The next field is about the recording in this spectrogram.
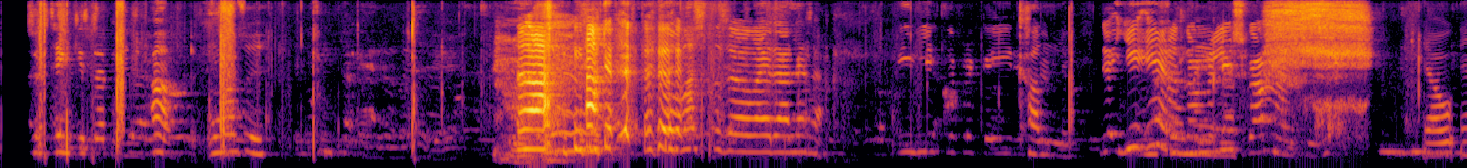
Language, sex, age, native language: Icelandic, male, 10, Icelandic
